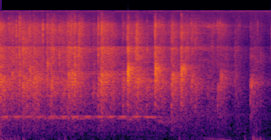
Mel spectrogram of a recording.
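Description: A church congregation applauds in a steady, dense patter of hands clapping for about three seconds. A sustained hum runs underneath, and a few voices are faintly heard.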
